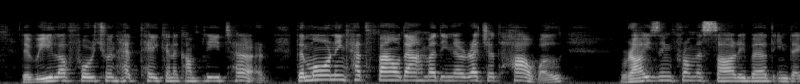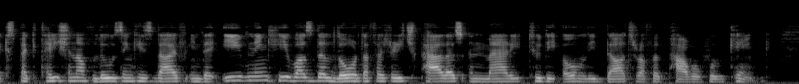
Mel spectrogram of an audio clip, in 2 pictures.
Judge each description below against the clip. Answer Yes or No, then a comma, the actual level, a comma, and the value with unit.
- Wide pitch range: No, average, 3.8 semitones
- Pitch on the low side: No, medium, 155 Hz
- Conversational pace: Yes, average, 190 wpm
